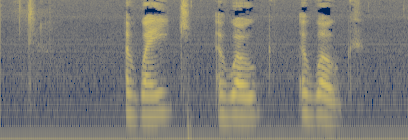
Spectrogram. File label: "awake", anglais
